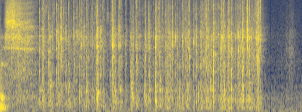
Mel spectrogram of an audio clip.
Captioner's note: pitter-pattering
